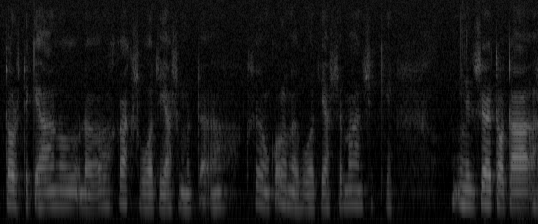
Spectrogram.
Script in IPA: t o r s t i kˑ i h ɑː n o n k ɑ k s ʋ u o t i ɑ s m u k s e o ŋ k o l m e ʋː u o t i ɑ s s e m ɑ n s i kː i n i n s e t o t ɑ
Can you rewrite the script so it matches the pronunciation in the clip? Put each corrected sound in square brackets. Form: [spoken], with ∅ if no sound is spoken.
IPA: t o r s t i kˑ i h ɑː n o n k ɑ k s ʋ u o t i ɑ s m u [t] s e o ŋ k o l m e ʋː u o t i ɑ s s e m ɑ n s i kː i n i n s e t o t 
